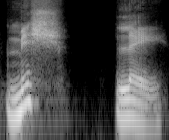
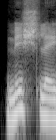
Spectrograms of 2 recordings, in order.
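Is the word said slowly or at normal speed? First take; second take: slowly; normal speed. First: It is said slowly, syllable by syllable. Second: It is said smoothly at normal speed. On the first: "let's go piece by piece" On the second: "once more at regular speed"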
